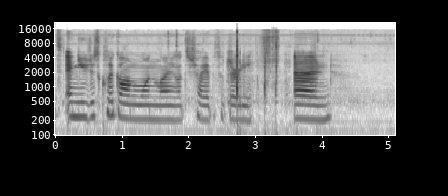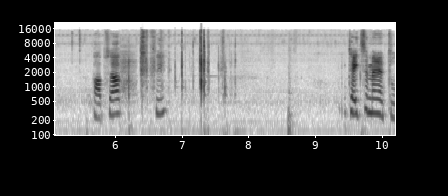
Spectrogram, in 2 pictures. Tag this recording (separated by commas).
Speech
